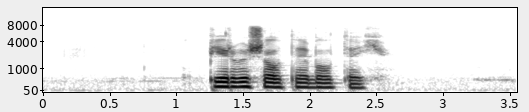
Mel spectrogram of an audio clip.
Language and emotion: Russian, neutral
